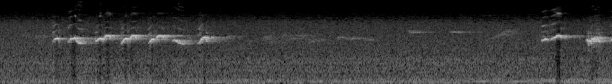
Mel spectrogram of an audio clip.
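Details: Javan grey-throated white-eye song used to excite other birds: a burst of rapid, high chirping notes for about two seconds, a quiet pause with faint softer notes, then a few more sharp chirps at the end.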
